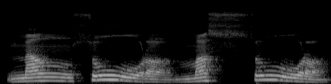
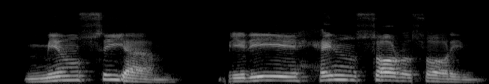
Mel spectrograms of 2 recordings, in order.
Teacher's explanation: Contohnya nun tu hilang, terus kepada huruf sad. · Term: idgham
